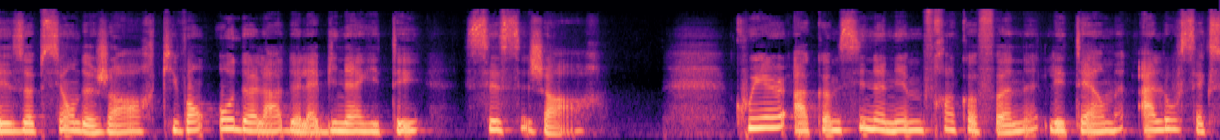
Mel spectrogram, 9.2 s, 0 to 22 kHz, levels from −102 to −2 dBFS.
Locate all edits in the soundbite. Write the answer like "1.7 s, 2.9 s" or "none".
none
